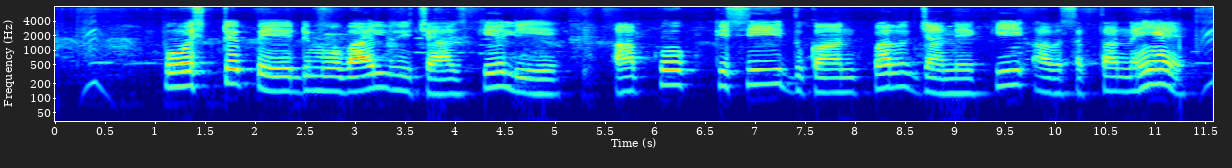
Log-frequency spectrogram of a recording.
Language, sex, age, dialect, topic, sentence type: Hindi, male, 25-30, Kanauji Braj Bhasha, banking, statement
